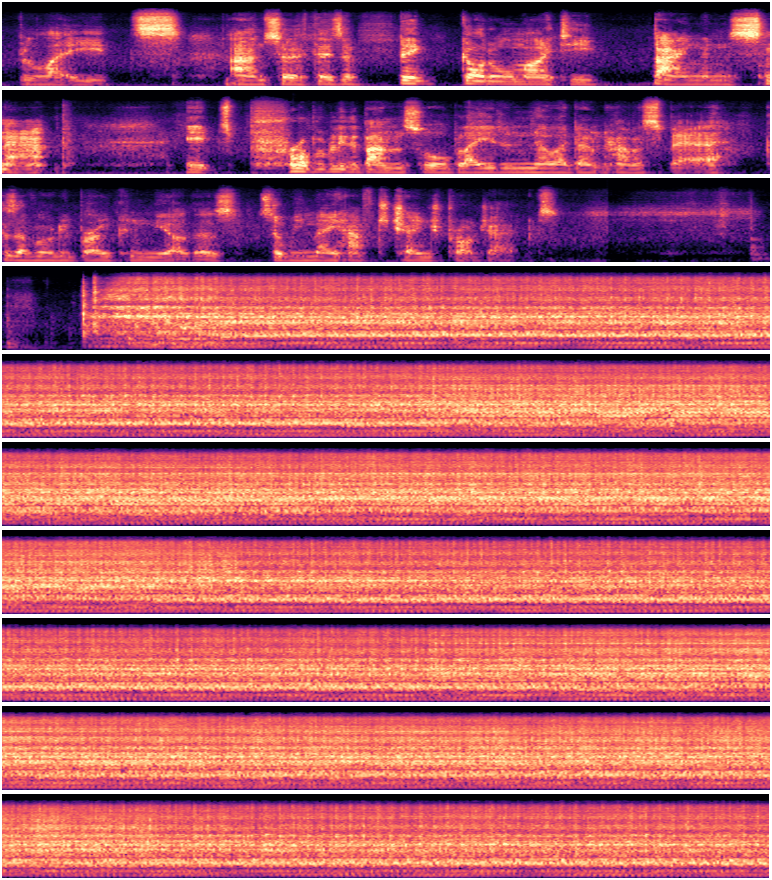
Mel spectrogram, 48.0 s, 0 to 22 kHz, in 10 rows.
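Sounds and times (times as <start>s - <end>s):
bandsaw cutting wood: 14.9s - 47.9s.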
